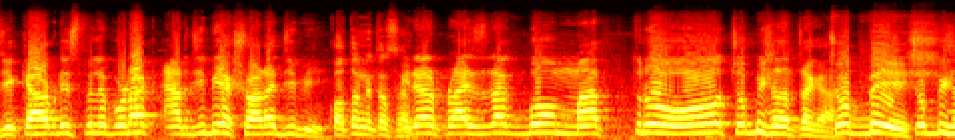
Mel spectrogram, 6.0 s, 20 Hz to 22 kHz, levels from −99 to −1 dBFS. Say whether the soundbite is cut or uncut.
uncut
